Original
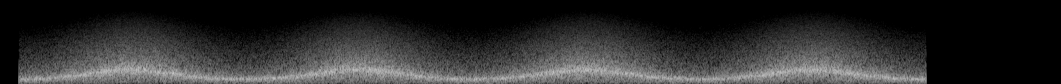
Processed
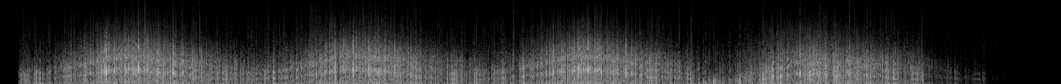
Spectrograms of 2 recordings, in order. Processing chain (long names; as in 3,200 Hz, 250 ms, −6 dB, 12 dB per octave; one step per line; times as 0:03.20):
reverb reduction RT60 0.69 s
surface crackle 550 per second −32 dBFS
single-tap delay 615 ms −11 dB
0:06.91–0:08.46: frequency shifter −190 Hz
delay with a band-pass on its return 95 ms, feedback 63%, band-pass 940 Hz, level −4 dB
harmonic generator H 3 −10 dB, 6 −23 dB, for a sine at −7 dBFS
level +5.5 dB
